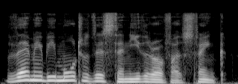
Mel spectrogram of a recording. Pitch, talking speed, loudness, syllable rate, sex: 135 Hz, 275 wpm, -16 LUFS, 5.9 syllables/s, male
